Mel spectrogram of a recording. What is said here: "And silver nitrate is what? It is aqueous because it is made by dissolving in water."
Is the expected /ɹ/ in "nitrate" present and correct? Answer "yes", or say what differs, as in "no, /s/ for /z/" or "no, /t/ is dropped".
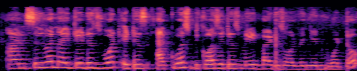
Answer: no, /ɹ/ is dropped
